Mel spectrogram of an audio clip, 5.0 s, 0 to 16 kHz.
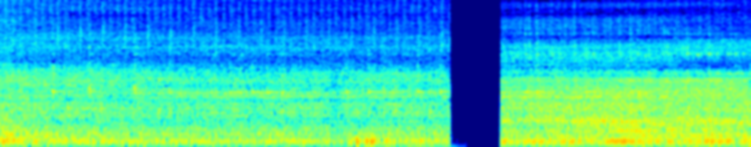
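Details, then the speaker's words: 1991 Chrysler New Yorker Fifth Avenue, revived after sitting almost 20 years, about 19,000 miles shown, recorded at the tailpipe: steady low idle with even pulses and no misses, knocks or hiss; no smoke, leaks or smells, sounds healthy, normal idle. "the exhaust is right here and as you can see there is no smoke no nothing this thing runs perfectly no leaks no smells no nothing"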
